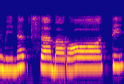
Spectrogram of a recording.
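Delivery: समाराती with रा held one alif long; long vowel on ra. Shown as a demonstration. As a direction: stretch the रा in समाराती. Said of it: "एक अलिफ के बराबर लंबा करेंगे". (रा को एक अलिफ लंबा खींचना)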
